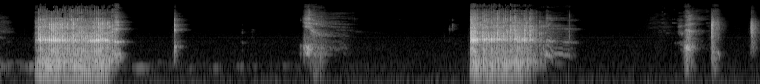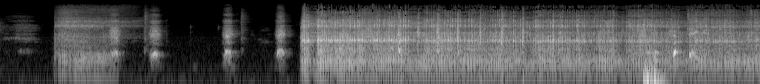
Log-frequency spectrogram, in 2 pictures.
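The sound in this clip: A person vocally imitates their own breathing while asleep. A few breathy gasps and gulps alternate with silent pauses, then a cluster of short catches and grunts follows, ending in a long, continuous rasping exhale-like sound.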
